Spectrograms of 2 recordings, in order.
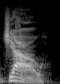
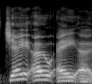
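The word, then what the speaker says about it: João: Like Jow? I'm not 100%. It's Joao, Jow. Because I've got a lecturer called Jow, and that's how it's spelled.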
